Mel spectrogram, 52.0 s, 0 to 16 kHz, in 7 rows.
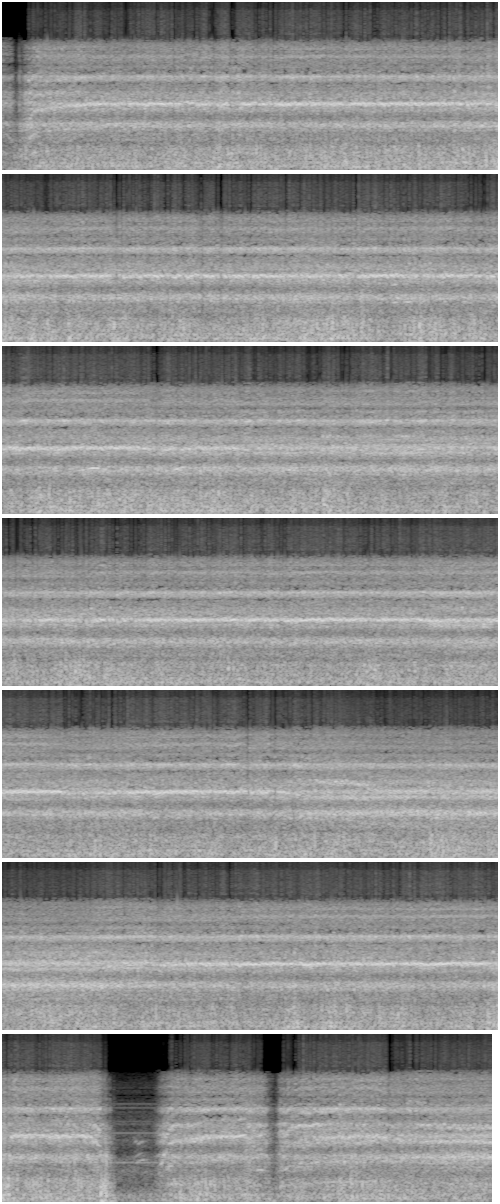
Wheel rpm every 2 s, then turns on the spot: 140, 230, 230, 230, 230, 230, 230, 230, 230, 230, 230, 230, 230, 230, 230, 230, 230, 220, 190, 210, 230, 230, 230, 90, 160, 210.
none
